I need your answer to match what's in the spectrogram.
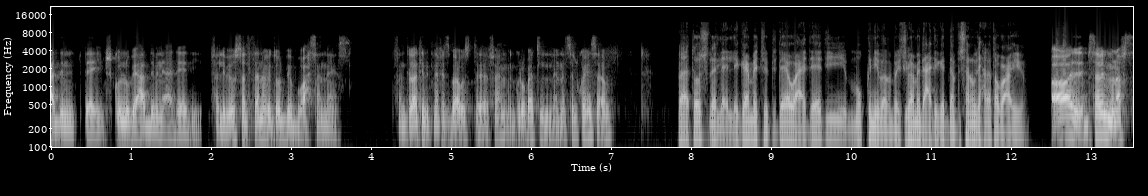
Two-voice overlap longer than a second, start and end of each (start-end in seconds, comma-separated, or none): none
